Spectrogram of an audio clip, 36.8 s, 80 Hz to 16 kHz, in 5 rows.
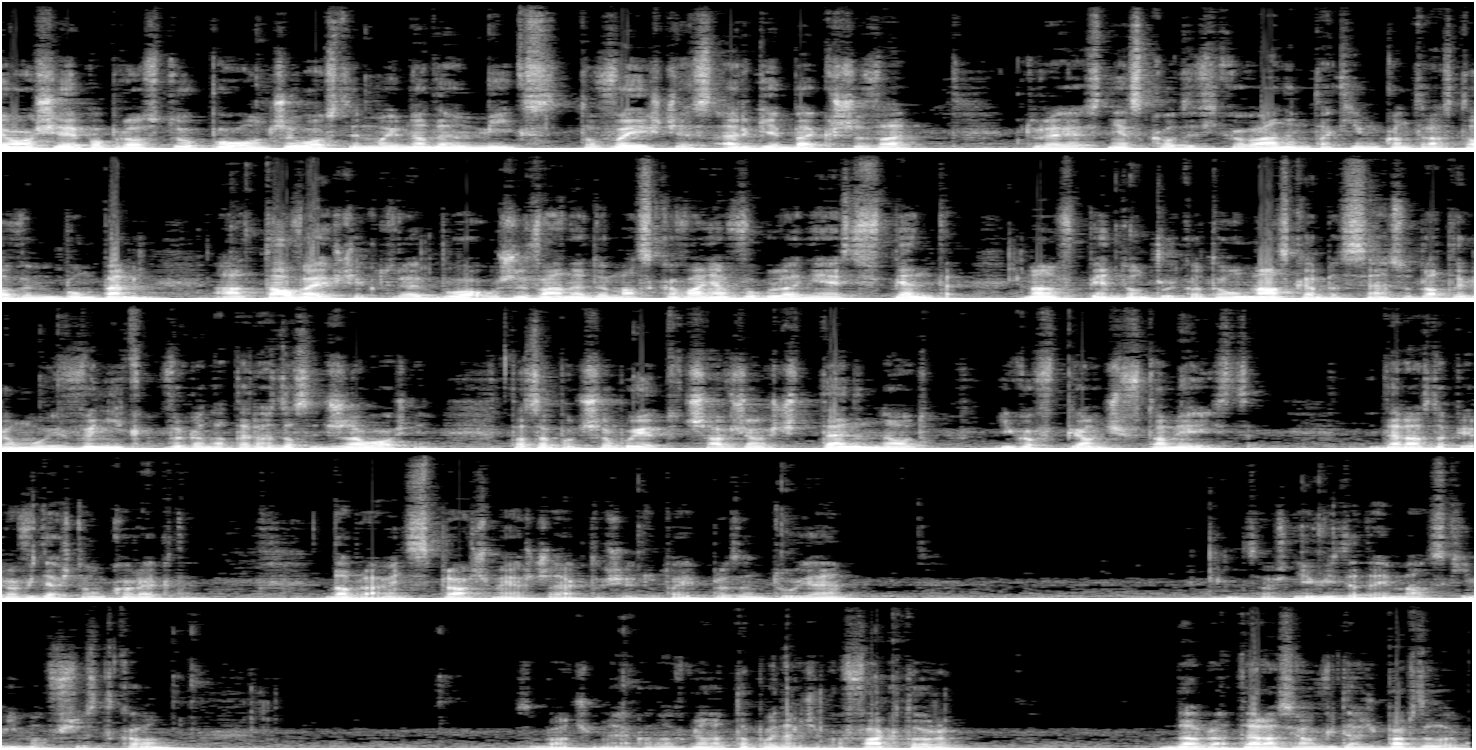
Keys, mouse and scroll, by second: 0.5-1.7 drag, 2.1-2.7 drag, 3.6 ctrl+shift+click, 8.7 ctrl+shift+click, 12.8 ctrl+shift+click, 15.1 ctrl+shift+click, 18.1-21.0 drag, 25.5 click, 28.9 ctrl+shift+click, 30.5 ctrl+shift+click, 31.9-32.9 drag, 33.8 ctrl+shift+click.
